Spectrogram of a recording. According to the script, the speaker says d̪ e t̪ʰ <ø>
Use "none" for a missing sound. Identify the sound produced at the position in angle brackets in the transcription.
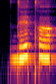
ə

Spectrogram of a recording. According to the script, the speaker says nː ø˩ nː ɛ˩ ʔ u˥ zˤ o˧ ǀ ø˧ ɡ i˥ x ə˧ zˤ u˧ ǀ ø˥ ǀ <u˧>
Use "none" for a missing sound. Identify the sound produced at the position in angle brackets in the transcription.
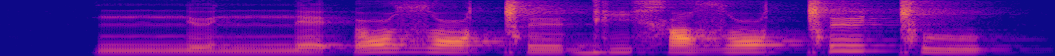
u˧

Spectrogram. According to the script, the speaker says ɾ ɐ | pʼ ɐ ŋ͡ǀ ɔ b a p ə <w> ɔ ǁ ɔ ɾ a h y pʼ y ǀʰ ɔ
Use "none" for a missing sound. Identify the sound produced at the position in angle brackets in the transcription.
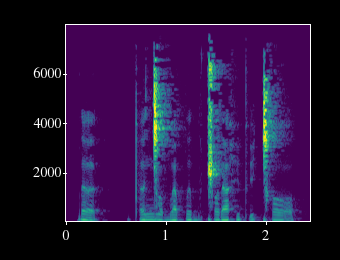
b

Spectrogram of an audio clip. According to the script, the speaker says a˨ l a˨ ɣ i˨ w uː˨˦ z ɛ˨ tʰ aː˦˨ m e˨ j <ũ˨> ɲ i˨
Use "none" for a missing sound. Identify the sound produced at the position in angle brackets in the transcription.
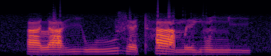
ũ˨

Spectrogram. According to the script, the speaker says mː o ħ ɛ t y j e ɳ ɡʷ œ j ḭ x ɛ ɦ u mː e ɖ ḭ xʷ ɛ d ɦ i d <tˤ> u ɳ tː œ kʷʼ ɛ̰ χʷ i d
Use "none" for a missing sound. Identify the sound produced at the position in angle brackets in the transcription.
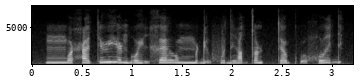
tˤ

